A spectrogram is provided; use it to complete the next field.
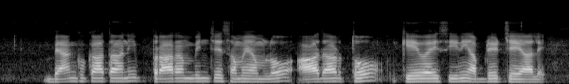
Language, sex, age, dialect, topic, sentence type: Telugu, male, 18-24, Telangana, banking, statement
